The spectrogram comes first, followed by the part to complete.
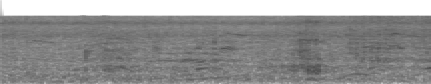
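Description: Steady outdoor background noise with faint, scattered voices and short calls.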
